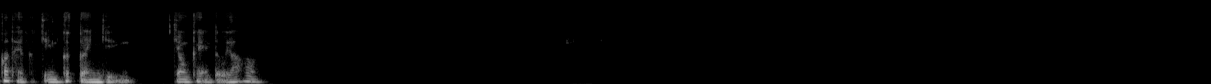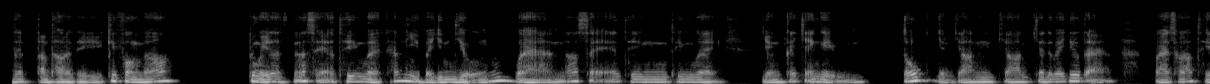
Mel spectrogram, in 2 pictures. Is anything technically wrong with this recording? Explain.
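Yes. The speech has compressed frames skipped at 2.01 s, 12.23 s and 16.29 s. At each point whole blocks of coded audio never reach the output, and the speech jumps ahead by roughly 0.2 s, 0.3 s and 0.1 s, which fits a frame length of 24 ms. A dropout would instead leave a silent gap, and a raw sample-level splice would give a hard click.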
